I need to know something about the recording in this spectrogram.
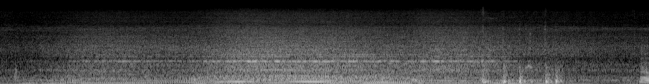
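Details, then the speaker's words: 2008 Kia Rio, manual transmission, after tune-up fixing cylinder three misfire: revs climb and hold steady under load with smooth drone, no stumble or bucking, where before a throttle snap gave a bump; no more misfire. "l right let's see what she does feels smooth definitely not feeling any more misfire feels steady"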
